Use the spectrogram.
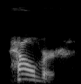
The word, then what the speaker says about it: Halvor: Am I pronouncing that right? Yep, Halvor.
